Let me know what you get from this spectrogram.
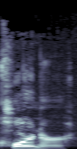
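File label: "corner", English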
